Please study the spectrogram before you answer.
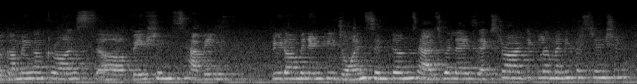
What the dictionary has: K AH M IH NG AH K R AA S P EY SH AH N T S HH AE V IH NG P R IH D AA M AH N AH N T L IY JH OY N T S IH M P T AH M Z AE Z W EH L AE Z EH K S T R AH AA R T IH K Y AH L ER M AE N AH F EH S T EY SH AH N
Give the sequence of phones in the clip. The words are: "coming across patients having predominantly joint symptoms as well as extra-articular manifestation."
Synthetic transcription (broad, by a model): K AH M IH NG AH K R AA S P EY SH AH N T S HH AE V IH NG P R IH D AA M AH N AH N T L IY JH OY N T S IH M T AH M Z AE Z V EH L AE Z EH K S T R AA R T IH K Y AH L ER M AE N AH F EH S T EY SH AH N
